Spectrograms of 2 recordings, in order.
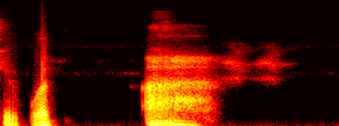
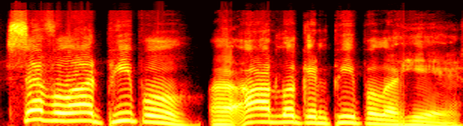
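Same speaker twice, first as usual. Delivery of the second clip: high kid voice with mock Italian accent; hammed-up Italian-accented youngster; little kid, Italian accent; 12 semitones higher than usual. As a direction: pipe up as an Italian child. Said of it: "says that little kid in an Italian accent".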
